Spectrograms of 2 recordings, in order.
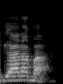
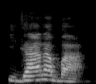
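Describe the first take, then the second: First: It is said flatly, without much energy. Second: It is said with passion and strong energy. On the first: The speaker calls it wrong. "You can't just say" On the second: The speaker calls it right. "you got to say it with passion"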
